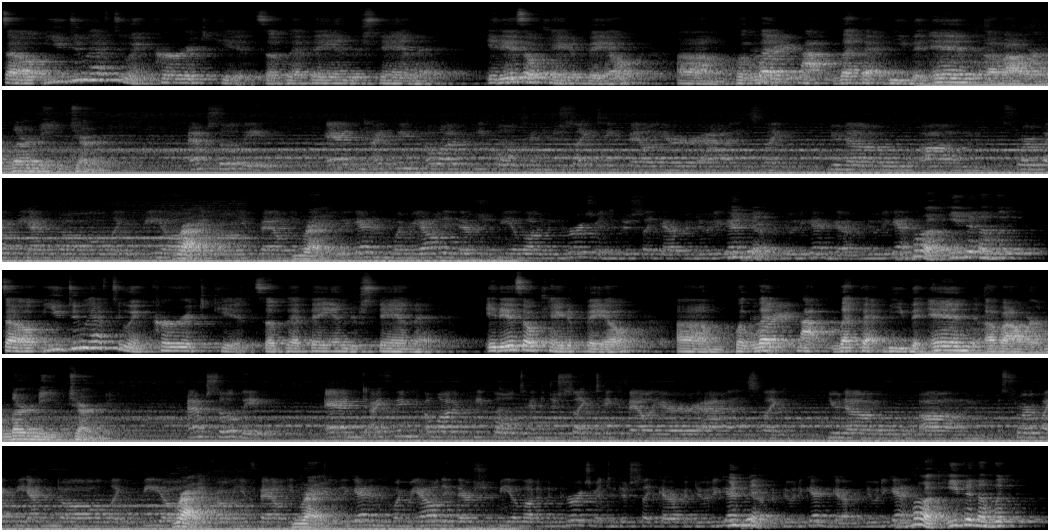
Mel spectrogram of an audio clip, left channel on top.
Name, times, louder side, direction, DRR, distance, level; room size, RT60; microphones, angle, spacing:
voice 1, 0.0-4.3 4.8-6.3 6.7-11.6 15.4-15.5 22.6-23.0 23.8-24.2 28.2-28.5 29.9-30.9, right 4 dB, 60° right, 1 dB, 0.3 m, -24 dB
voice 2, 7.5-7.9 12.3-13.1 13.7-18.2 18.7-30.0, right 1 dB, 85° right, 1 dB, 0.7 m, -34 dB
sound 1, 8.9-23.4, left 1 dB, 30° left, 0.5 m, -38 dB
sound 2, 9.1-26.0, left 1 dB, 5° right, 0.9 m, -30 dB
3.5 x 2.8 x 3.4 m, 1.4 s
head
